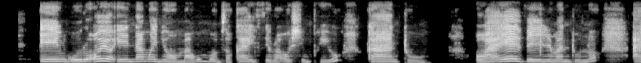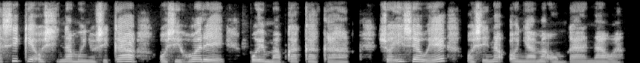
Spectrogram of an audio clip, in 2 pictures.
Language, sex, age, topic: Oshiwambo, female, 18-24, agriculture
